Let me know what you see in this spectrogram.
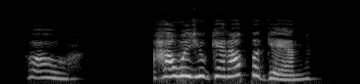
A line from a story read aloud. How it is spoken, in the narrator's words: cried Anika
